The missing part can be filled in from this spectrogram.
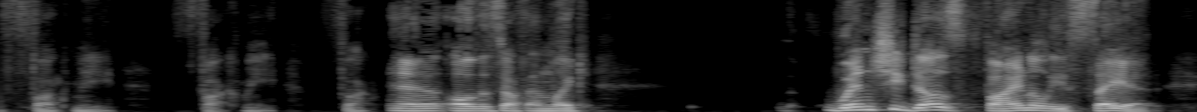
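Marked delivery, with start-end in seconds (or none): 0.0-1.9 hushed whisper, much quieter, slower. Retelling what a man whispered to a woman in a hotel room, whispering. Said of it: "he's like whispering".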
